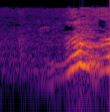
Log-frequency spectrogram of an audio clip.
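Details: A Siberian Husky puppy acting wild gives a brief, rising, tonal yowl that swells quickly and then levels off.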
